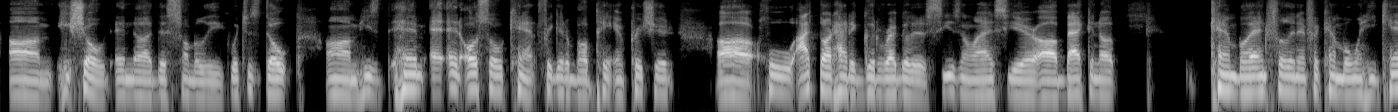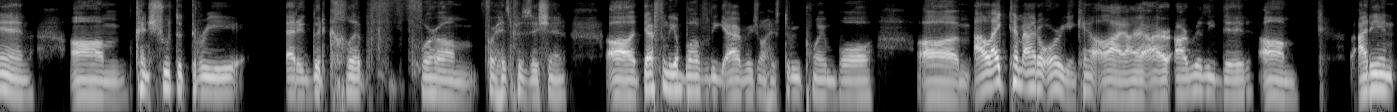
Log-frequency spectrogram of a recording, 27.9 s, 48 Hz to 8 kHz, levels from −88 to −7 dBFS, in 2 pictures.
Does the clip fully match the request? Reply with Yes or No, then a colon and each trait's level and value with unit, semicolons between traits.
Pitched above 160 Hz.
No: low, 115 Hz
